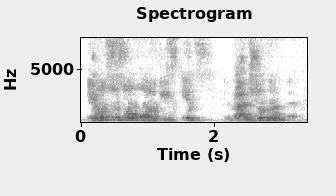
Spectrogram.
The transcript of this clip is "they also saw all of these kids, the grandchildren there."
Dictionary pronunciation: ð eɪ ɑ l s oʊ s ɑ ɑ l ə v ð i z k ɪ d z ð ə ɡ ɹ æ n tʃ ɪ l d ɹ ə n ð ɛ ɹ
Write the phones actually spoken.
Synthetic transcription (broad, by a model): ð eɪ ɑ l s oʊ s ɑ ɑ l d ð i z k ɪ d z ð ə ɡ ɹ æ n ʃ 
